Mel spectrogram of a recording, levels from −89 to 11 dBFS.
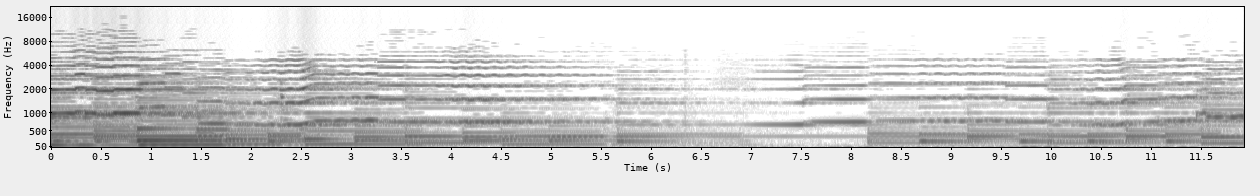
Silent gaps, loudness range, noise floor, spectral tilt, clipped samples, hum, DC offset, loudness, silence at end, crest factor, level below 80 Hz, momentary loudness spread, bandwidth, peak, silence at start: none; 15 LU; -53 dBFS; -4.5 dB/octave; under 0.1%; none; under 0.1%; -28 LUFS; 0 s; 20 dB; -68 dBFS; 19 LU; over 20 kHz; -10 dBFS; 0 s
